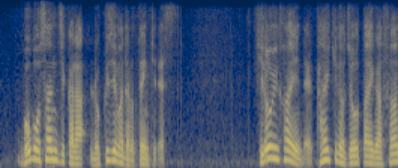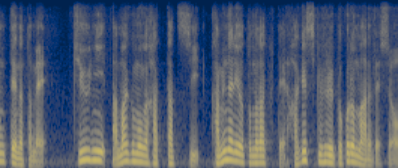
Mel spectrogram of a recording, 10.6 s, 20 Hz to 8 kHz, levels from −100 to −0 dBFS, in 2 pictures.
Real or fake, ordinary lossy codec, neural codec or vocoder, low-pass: fake; Opus, 16 kbps; codec, 16 kHz in and 24 kHz out, 1 kbps, XY-Tokenizer; 7.2 kHz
